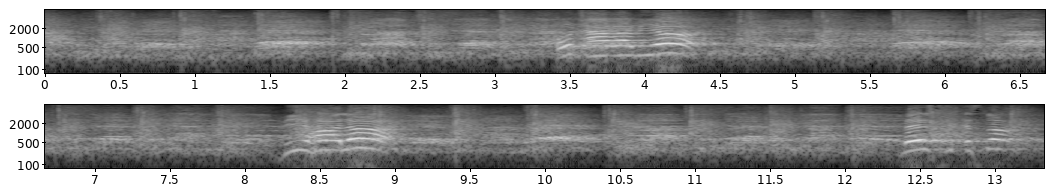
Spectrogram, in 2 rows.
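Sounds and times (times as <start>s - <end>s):
audience clapping and shouting together: 0.0s - 13.3s
speech: 3.4s - 4.5s, 8.4s - 9.0s, 12.4s - 13.3s.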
